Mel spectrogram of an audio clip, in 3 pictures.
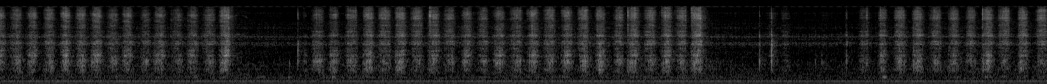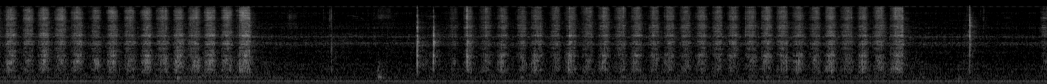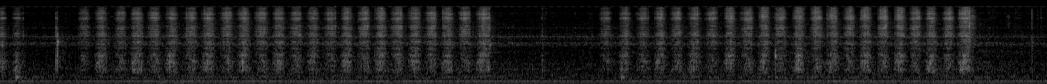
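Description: Small hobby needle file scraping back and forth across a ribbed plastic model part, several quick strokes a second, in runs of a few seconds with short pauses between; the file is cleaning a glued seam out of the grooves.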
